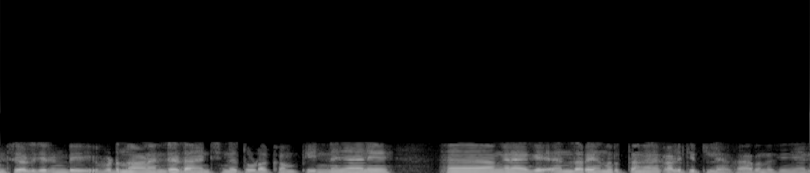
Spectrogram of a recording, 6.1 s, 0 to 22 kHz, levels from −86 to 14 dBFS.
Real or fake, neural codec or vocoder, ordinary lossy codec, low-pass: real; none; AAC, 16 kbps; 7.2 kHz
